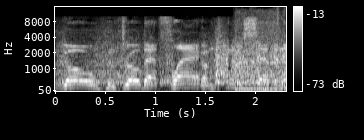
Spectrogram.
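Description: Faint speech: a man's voice, low and distant, from the football game's TV broadcast audio.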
